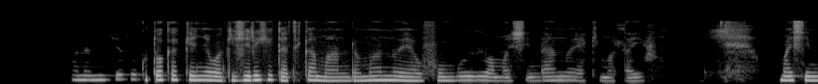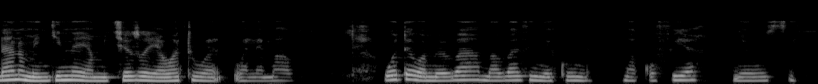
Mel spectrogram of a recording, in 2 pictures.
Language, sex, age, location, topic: Swahili, female, 25-35, Nakuru, education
